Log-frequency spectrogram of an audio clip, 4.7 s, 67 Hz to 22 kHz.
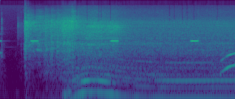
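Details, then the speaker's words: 2019 Nissan GTR Track Edition started right after an oil change: brief crank, clean catch, then a steady even idle with a light rising whine. No bad noises about 30 seconds in; a normal start and idle. "so far so good Motors one tack I don't hear any bad noises it's been about 30 seconds"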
